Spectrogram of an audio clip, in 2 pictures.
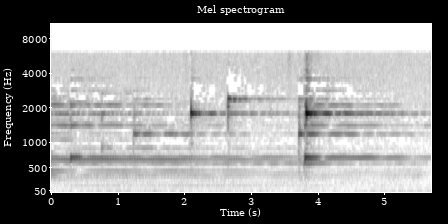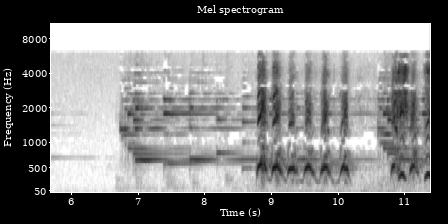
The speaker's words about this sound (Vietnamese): Đừng có sủa nữa, sủa hoài ta sốt ruột quá rồi đó.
